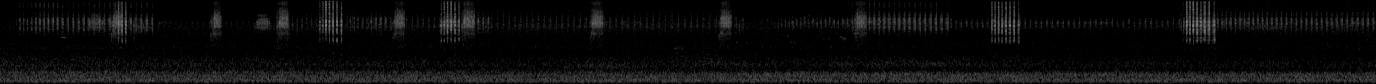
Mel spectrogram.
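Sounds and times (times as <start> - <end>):
woodland grasshopper stridulating: 0.2 - 1.6, 2.1 - 13.7
insect clicks: 3.2 - 3.5, 4.4 - 4.7, 9.9 - 10.2, 11.8 - 12.2.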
